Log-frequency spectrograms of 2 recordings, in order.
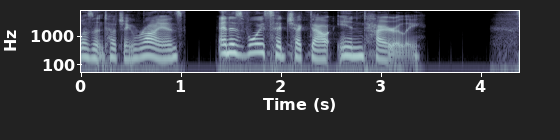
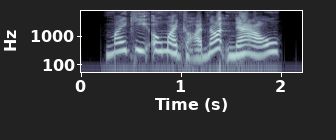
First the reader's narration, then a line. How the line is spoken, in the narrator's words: Brendan snapped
